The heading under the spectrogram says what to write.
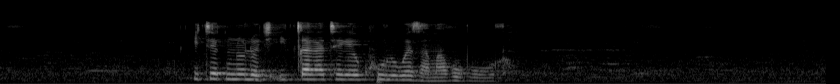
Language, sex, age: South Ndebele, female, 19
